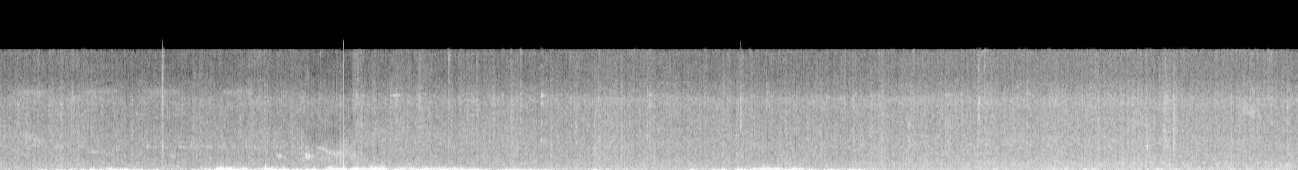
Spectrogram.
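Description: Wind buffeting the microphone in low rumbling gusts, strongest about two seconds in and again around seven seconds, with a few faint bird chirps.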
